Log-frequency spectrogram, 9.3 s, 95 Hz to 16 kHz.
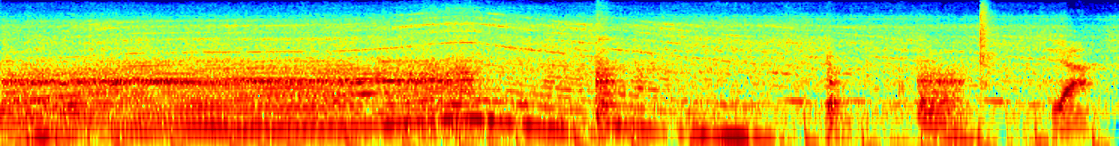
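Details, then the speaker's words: Samsung SC4590 vacuum cleaner at higher speed: motor whine climbs then turns rough and uneven with sputtering bursts as it fades; burning smell afterward, brushes ruled out, rotor judged gone, motor burnt out. "it's already smelling like burn, so it's very clear. The rotor is gone."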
